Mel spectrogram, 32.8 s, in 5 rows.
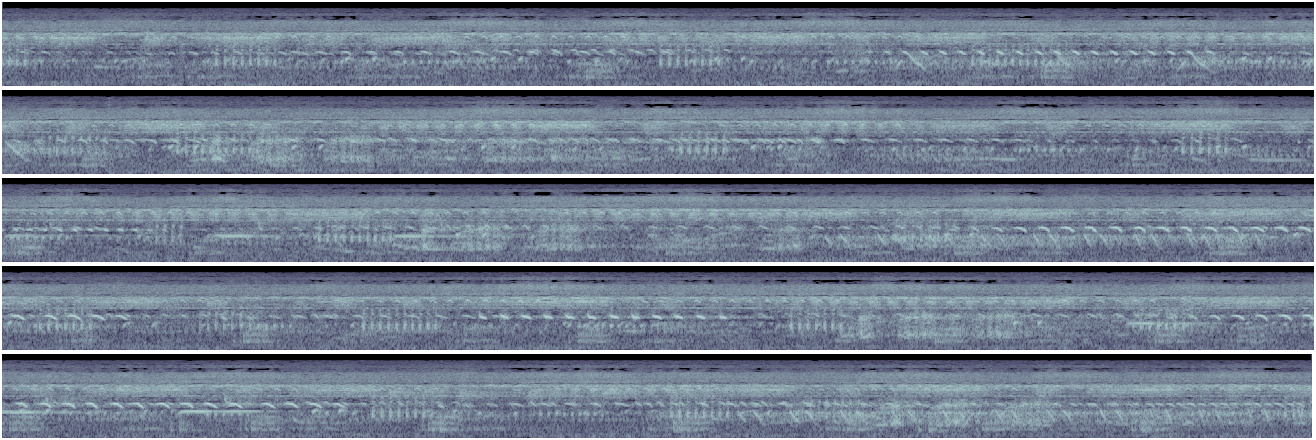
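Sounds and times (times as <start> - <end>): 
South American jungle at night: 0.0 - 32.7.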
